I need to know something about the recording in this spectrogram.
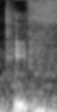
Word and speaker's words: teeth: Nappy ก็จะเป็นสายอังกฤษครับต่อไปนะครับการแปรงฟันหรือยาสีฟันแปรงสีฟันพวกนี้ชาวไทยมักจะเข้าใจผิดกันบ่อยๆแปรงฟันเนี่ยนะครับต้องเป็น brush teeth นะฮะออกเสียง teeth นะฮะเพราะบางคนออกเสียง brush teeth บางคนก็ออกเสียง brush tits นะครับ brush tits เนี่ยเดี๋ยวอาจจะเป็นการแปรงนมของตัวเองได้นะครับสาวๆต้องออกเสียง teeth นะฮะให้ปลายลิ้นมาแตะฟันบนซะหน่อยนะครับสำหรับ th brush teeth brush my teeth brush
